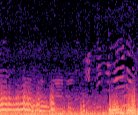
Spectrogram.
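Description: Shouting on a youth soccer field: a high-pitched call held for most of the first second, then a second short shout near the end, over a low outdoor rumble.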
